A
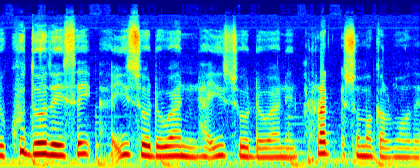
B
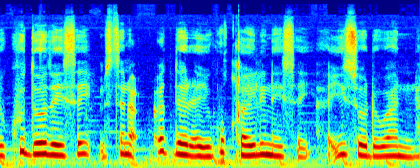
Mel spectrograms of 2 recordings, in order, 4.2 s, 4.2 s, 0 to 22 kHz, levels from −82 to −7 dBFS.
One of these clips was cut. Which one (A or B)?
A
